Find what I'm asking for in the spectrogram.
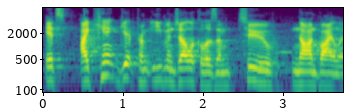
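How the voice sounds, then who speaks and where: His pitch shifts in an ordinary way. The speaker is a man. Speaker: conference speaker. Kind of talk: lecture. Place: hall. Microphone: podium.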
